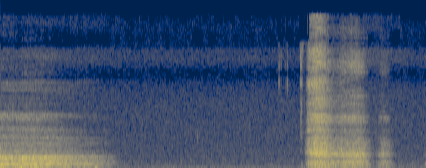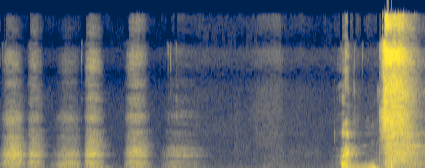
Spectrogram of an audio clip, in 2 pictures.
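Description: Quick gasping in-breaths building up, then a loud uncovered sneeze at the end.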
